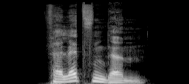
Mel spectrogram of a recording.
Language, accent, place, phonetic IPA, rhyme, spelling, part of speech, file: German, Germany, Berlin, [fɛɐ̯ˈlɛt͡sn̩dəm], -ɛt͡sn̩dəm, verletzendem, adjective, De-verletzendem.ogg
- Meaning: strong dative masculine/neuter singular of verletzend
